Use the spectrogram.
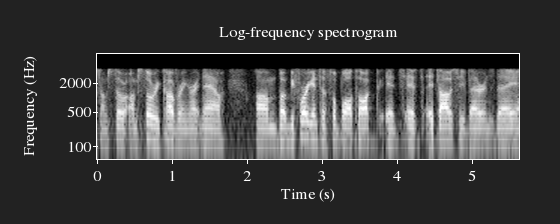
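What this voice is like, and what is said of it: Hoarse, nearly lost voice. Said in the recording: “apologize for my voice right now. I went to the game and I lost my voice.”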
